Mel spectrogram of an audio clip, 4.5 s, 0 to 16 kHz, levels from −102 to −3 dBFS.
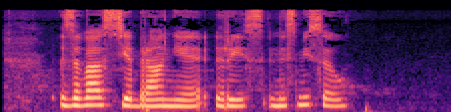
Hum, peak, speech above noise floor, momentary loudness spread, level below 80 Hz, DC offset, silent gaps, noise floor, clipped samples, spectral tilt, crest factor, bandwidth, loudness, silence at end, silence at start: none; 0 dBFS; 50 dB; 9 LU; -52 dBFS; under 0.1%; none; -66 dBFS; under 0.1%; -4.5 dB/octave; 18 dB; 11.5 kHz; -16 LUFS; 1.05 s; 0.6 s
